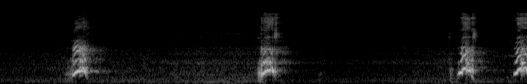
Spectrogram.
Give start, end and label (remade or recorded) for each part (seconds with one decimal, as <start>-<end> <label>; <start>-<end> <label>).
0.0-1.5 recorded; 1.5-4.7 remade; 4.7-5.3 recorded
